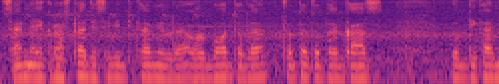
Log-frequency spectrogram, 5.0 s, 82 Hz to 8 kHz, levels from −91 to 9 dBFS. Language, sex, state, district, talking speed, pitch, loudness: Hindi, male, Arunachal Pradesh, Papum Pare, 215 wpm, 115 Hz, -26 LUFS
